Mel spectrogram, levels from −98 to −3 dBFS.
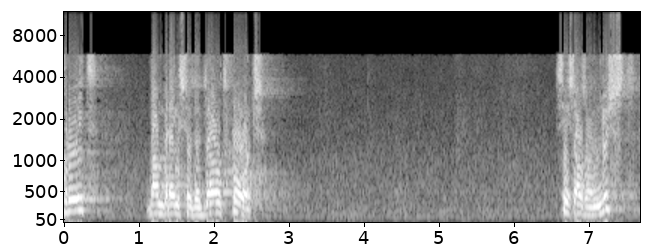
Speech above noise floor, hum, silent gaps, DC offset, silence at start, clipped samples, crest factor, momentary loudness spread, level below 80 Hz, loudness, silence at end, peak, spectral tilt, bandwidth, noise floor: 33 dB; none; none; under 0.1%; 0 s; 4%; 10 dB; 11 LU; -40 dBFS; -6 LUFS; 0 s; 0 dBFS; -4.5 dB/octave; 12 kHz; -38 dBFS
